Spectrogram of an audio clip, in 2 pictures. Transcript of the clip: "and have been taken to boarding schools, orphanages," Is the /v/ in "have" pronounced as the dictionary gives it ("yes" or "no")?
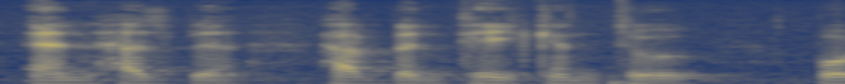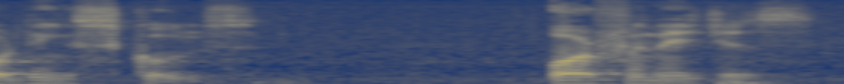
yes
